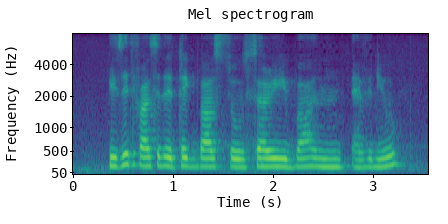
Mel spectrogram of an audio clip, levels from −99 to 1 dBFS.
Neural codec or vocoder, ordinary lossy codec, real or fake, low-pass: codec, 16 kHz, 0.8 kbps, ZipCodec; none; fake; none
